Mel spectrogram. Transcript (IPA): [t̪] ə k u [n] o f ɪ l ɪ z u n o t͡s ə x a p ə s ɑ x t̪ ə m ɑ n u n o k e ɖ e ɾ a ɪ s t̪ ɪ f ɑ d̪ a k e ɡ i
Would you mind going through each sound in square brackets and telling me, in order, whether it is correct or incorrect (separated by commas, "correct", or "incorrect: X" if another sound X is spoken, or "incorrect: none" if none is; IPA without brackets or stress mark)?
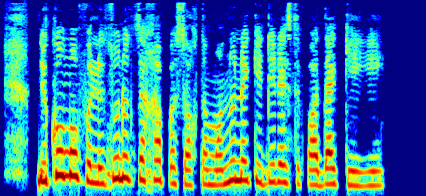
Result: incorrect: d̪, incorrect: m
